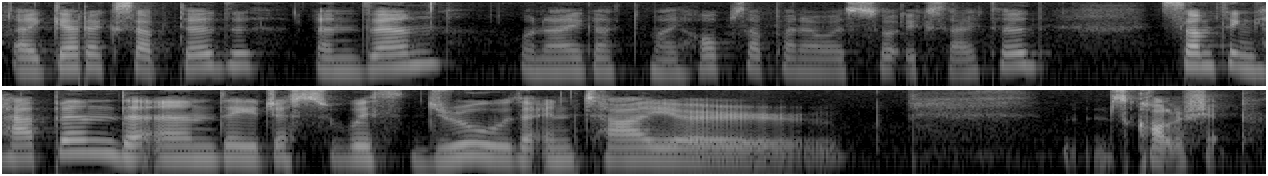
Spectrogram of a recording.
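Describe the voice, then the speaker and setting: Palestinian woman, candid and unhurried. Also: medium pitch, a little mellow. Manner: candid, searching for words, frequent fillers. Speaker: co-host. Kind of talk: casual podcast conversation.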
